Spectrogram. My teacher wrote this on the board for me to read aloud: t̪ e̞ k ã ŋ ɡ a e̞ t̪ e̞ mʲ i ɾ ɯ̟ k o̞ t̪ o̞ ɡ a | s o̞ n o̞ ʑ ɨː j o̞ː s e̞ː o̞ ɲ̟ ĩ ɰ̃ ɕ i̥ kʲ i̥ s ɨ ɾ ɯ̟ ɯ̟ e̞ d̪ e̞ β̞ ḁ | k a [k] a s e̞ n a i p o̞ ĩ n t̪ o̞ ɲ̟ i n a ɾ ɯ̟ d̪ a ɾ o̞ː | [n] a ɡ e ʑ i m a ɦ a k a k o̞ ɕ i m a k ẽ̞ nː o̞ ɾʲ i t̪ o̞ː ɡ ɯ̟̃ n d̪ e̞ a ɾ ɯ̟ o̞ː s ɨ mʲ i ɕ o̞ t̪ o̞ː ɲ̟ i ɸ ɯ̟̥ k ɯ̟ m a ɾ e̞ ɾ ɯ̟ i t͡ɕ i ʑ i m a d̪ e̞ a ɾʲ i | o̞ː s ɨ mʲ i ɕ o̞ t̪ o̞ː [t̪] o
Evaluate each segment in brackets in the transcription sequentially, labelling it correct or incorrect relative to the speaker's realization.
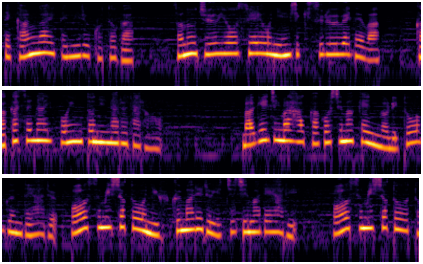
correct, incorrect: m, correct

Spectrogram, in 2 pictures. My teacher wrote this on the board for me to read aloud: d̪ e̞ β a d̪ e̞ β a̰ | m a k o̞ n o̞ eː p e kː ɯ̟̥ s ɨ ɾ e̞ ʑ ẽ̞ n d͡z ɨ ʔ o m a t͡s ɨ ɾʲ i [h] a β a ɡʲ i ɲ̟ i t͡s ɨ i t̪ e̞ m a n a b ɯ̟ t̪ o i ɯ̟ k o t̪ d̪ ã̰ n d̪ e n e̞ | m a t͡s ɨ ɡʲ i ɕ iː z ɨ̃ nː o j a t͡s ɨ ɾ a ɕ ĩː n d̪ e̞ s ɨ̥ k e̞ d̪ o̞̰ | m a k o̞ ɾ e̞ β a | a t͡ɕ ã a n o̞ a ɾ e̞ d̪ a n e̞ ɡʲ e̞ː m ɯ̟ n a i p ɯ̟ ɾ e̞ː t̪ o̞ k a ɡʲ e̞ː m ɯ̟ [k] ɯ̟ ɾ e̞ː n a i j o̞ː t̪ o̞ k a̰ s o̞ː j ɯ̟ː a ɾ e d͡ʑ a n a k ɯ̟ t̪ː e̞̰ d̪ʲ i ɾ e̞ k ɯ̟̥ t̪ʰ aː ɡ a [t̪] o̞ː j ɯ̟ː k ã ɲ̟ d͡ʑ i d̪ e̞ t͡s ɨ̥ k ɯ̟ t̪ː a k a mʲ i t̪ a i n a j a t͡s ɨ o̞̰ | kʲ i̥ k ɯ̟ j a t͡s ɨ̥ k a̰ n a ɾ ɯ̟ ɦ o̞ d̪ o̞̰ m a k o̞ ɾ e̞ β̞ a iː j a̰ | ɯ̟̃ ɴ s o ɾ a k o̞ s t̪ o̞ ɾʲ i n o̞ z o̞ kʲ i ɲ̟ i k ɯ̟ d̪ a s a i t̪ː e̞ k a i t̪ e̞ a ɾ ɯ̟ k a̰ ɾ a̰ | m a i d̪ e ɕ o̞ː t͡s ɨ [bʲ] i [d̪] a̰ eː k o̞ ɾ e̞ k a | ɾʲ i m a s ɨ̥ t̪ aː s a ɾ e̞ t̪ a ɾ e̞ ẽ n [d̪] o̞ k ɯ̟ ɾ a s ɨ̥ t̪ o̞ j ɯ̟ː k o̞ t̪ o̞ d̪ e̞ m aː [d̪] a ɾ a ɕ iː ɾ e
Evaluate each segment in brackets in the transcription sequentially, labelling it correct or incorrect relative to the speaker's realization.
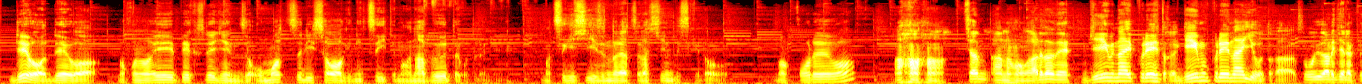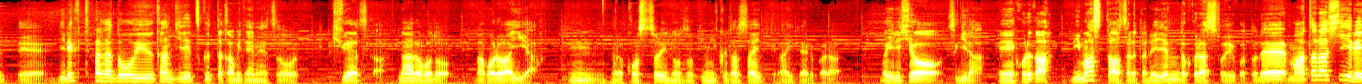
incorrect: s, incorrect: p, incorrect: d̪, incorrect: ɡʲ, correct, correct, incorrect: t̪

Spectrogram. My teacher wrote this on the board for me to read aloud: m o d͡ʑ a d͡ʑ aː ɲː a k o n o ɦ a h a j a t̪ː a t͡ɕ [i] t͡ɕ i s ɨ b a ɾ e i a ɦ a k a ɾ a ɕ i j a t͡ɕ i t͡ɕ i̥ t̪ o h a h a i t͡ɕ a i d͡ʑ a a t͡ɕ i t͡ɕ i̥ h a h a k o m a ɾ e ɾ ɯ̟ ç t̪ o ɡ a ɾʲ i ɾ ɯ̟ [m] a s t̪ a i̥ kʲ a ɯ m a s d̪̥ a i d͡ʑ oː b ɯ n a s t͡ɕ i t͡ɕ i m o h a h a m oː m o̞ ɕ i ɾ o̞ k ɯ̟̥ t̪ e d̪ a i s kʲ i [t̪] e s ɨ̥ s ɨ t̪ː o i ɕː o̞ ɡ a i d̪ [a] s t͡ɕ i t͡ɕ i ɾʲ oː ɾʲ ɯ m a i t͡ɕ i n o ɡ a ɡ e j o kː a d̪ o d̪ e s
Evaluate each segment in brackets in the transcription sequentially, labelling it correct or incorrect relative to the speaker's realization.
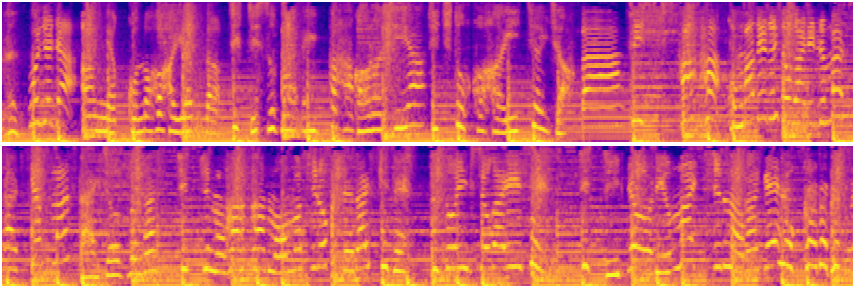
correct, correct, incorrect: d̪, incorrect: e

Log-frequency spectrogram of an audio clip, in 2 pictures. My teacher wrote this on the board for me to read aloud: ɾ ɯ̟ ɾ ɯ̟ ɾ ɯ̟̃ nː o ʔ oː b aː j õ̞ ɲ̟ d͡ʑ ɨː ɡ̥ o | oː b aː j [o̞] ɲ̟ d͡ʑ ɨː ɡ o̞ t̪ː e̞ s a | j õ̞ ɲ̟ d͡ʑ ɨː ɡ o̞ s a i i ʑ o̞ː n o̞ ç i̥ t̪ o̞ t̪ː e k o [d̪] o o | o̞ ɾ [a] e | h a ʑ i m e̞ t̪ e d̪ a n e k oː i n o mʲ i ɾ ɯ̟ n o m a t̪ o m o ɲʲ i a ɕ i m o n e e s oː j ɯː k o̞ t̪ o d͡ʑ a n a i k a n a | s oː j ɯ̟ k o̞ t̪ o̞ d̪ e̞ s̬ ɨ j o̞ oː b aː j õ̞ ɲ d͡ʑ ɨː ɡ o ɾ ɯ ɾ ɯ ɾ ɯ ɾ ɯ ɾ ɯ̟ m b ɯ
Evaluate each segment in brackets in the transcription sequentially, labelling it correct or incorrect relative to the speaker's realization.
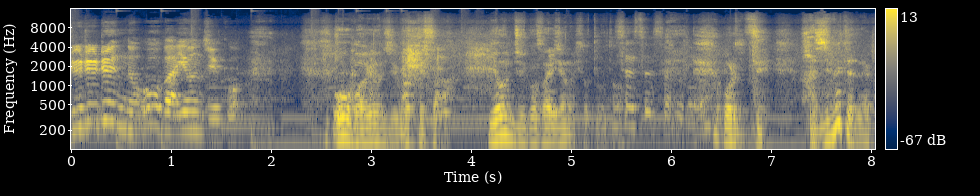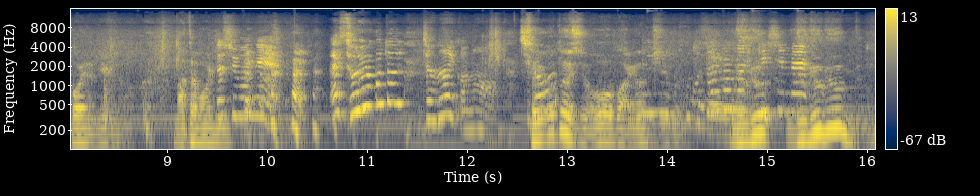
incorrect: õ̞, incorrect: t̪, incorrect: e

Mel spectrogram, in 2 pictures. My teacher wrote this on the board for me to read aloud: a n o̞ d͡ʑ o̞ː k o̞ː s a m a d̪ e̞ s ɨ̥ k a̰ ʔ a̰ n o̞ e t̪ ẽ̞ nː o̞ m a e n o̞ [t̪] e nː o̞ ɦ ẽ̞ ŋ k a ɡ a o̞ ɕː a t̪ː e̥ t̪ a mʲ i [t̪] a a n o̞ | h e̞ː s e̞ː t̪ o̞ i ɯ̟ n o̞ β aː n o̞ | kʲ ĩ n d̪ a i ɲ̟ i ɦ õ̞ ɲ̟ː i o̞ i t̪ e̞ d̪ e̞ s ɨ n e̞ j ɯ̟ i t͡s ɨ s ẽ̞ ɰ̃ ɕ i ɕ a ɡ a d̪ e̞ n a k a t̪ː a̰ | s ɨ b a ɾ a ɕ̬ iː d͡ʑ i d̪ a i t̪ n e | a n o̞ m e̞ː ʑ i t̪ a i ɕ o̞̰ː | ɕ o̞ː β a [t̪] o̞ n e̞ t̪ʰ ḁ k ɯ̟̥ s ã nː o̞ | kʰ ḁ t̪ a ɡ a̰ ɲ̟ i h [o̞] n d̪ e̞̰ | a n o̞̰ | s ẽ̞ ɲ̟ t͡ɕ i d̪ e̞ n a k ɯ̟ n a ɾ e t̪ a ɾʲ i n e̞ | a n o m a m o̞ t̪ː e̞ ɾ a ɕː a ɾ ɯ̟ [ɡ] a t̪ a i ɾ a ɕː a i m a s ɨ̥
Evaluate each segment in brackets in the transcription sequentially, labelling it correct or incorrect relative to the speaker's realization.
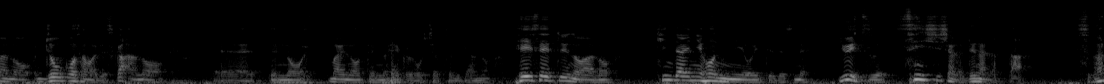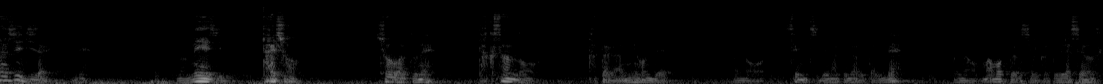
correct, correct, correct, incorrect: õ̞, incorrect: k

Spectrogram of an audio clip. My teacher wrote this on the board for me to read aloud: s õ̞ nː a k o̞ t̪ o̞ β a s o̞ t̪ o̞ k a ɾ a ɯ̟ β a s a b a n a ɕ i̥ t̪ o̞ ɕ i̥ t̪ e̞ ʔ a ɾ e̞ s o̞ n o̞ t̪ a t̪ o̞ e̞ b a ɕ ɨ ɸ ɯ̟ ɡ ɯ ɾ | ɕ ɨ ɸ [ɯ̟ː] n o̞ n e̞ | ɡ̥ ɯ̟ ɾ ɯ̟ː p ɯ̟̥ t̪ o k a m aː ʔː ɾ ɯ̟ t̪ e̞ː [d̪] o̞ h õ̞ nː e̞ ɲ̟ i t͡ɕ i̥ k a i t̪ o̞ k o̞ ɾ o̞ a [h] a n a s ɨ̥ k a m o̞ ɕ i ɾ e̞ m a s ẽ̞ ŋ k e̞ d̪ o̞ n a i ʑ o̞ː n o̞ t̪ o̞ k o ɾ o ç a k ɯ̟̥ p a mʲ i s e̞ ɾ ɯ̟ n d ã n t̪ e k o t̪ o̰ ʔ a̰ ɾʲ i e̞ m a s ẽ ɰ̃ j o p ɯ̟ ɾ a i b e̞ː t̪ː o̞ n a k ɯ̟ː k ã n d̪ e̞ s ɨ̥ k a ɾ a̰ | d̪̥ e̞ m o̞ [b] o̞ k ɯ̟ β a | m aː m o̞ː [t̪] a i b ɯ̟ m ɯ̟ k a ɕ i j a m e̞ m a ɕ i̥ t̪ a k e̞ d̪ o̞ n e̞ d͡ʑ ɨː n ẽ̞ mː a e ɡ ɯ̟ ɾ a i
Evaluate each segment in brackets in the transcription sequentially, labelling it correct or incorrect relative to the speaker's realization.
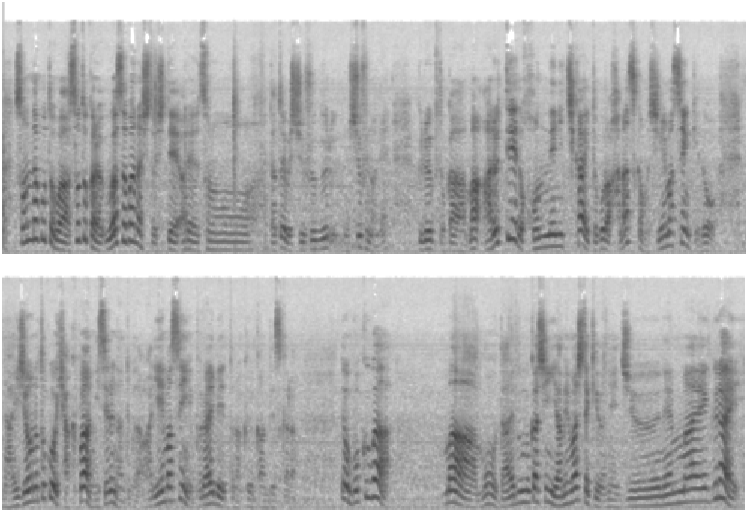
incorrect: ɯ̟, correct, correct, correct, incorrect: d̪

